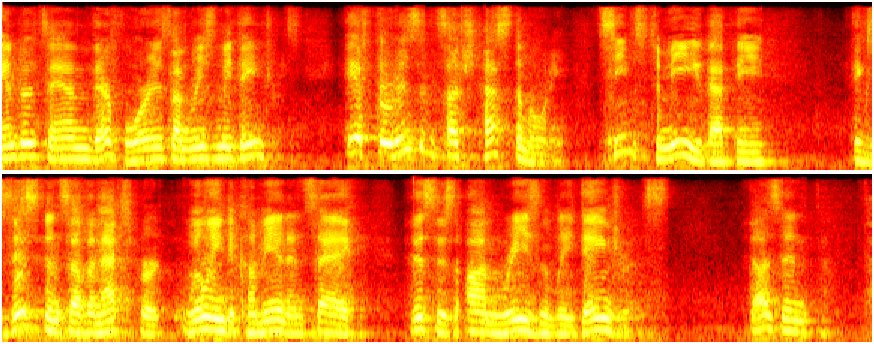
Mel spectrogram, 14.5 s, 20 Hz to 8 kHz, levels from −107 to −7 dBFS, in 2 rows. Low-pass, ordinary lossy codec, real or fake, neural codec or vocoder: 7.2 kHz; AAC, 32 kbps; fake; codec, 44.1 kHz, 7.8 kbps, Pupu-Codec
